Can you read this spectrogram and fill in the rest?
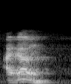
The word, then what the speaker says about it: agave: proveniente de una planta que es el agave o agave. Yo lo pronuncio agave.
